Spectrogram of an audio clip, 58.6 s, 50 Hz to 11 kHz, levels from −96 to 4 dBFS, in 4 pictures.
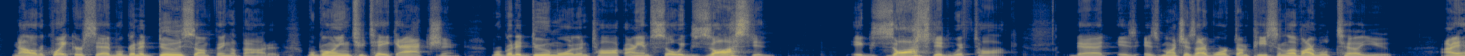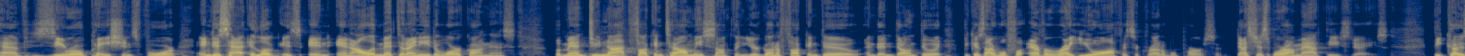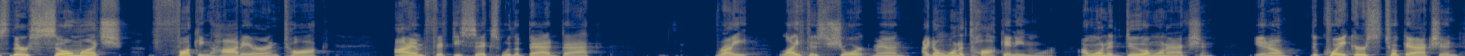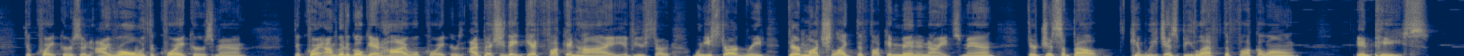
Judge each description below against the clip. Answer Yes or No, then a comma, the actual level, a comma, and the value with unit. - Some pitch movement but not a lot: No, wide, 5.8 semitones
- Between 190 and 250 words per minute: Yes, average, 200 wpm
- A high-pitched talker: No, medium, 150 Hz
